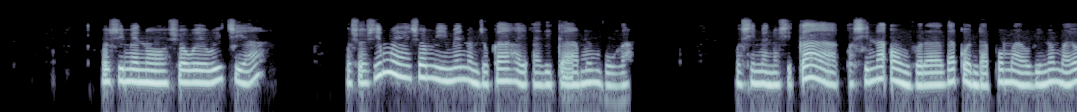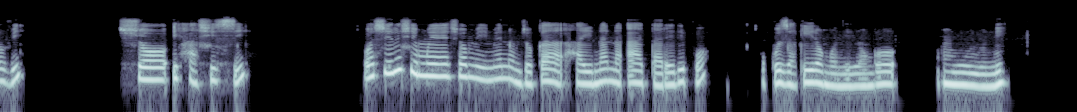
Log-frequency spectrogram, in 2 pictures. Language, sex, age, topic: Oshiwambo, female, 25-35, agriculture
